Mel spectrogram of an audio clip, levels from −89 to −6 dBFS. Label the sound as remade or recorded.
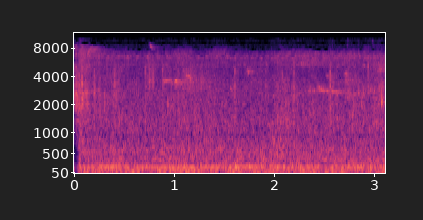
recorded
